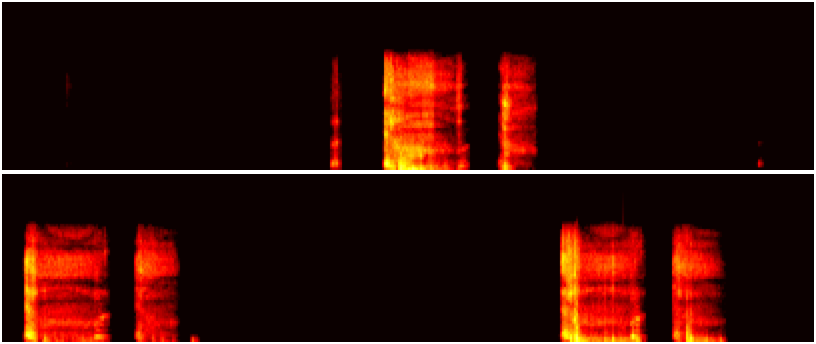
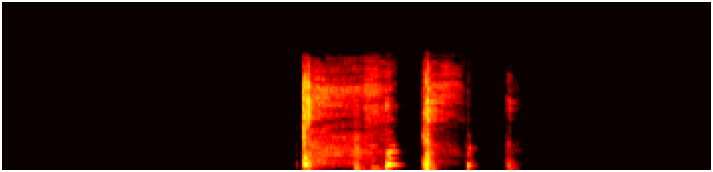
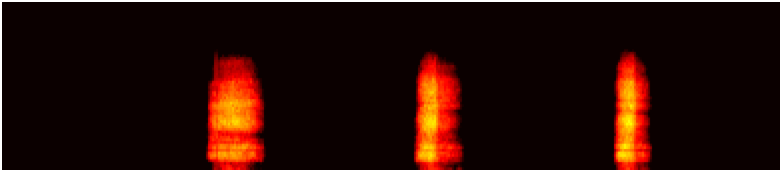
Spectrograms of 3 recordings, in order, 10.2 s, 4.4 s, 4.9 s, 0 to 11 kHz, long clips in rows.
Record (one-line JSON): {"three_cough_length": "10.2 s", "three_cough_amplitude": 28387, "three_cough_signal_mean_std_ratio": 0.22, "cough_length": "4.4 s", "cough_amplitude": 31271, "cough_signal_mean_std_ratio": 0.19, "exhalation_length": "4.9 s", "exhalation_amplitude": 22005, "exhalation_signal_mean_std_ratio": 0.24, "survey_phase": "beta (2021-08-13 to 2022-03-07)", "age": "18-44", "gender": "Female", "wearing_mask": "No", "symptom_cough_any": true, "symptom_runny_or_blocked_nose": true, "symptom_sore_throat": true, "symptom_abdominal_pain": true, "symptom_fever_high_temperature": true, "symptom_headache": true, "symptom_onset": "12 days", "smoker_status": "Never smoked", "respiratory_condition_asthma": false, "respiratory_condition_other": false, "recruitment_source": "REACT", "submission_delay": "2 days", "covid_test_result": "Positive", "covid_test_method": "RT-qPCR", "covid_ct_value": 18.0, "covid_ct_gene": "E gene", "influenza_a_test_result": "Negative", "influenza_b_test_result": "Negative"}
